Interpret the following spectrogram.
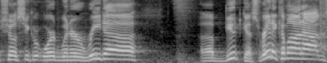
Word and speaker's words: Buttgas: And again, I must ask you, am I pronouncing that name correctly? Buttgas. Buttgas.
